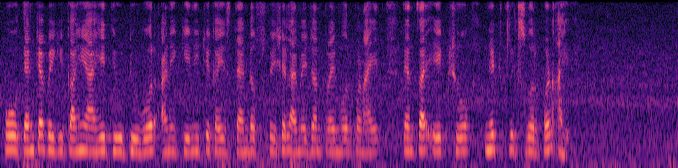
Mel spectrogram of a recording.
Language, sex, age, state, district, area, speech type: Marathi, female, 60+, Maharashtra, Nanded, rural, read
